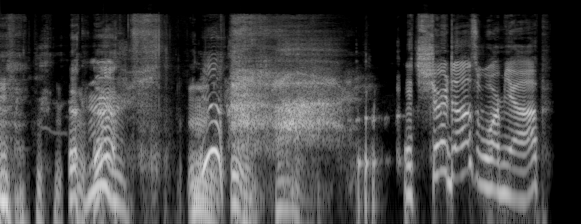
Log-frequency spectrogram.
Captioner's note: sounds of satisfaction as they drink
